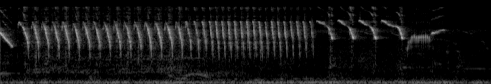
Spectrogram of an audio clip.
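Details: Song of a Belgian canary: a steady rapid trill of high, sharply repeated notes lasting about three seconds, followed by several swooping whistled slides and a short held note.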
